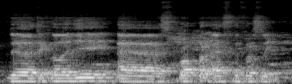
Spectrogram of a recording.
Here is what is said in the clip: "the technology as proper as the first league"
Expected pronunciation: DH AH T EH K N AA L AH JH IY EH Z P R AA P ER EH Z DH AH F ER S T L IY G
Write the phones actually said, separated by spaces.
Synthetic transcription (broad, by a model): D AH T EH K N AA L AH JH IY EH S P R AA P ER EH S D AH P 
